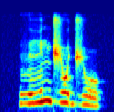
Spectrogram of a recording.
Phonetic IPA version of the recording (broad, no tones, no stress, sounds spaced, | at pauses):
ð i n d͡ʒ o d͡ʒ u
